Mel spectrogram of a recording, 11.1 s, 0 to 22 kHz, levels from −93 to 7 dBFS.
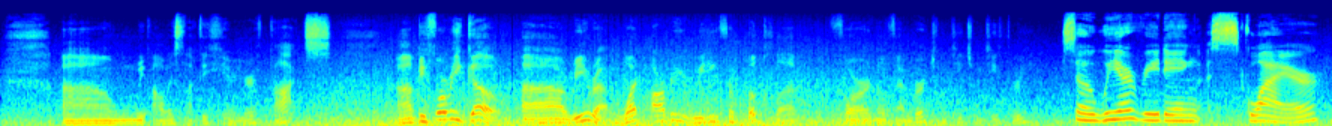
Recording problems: wind noise on the microphone; occasional gusts; 10 dB below the speech

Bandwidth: 14 kHz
